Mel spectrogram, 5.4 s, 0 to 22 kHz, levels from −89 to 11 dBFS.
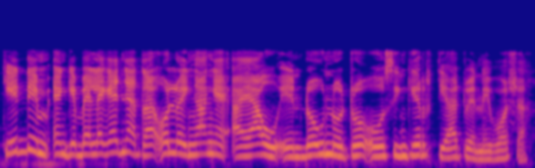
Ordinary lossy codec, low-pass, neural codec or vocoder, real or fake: none; 7.2 kHz; none; real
